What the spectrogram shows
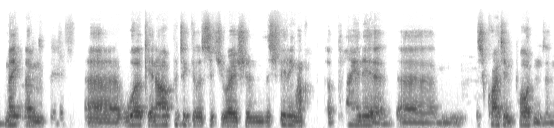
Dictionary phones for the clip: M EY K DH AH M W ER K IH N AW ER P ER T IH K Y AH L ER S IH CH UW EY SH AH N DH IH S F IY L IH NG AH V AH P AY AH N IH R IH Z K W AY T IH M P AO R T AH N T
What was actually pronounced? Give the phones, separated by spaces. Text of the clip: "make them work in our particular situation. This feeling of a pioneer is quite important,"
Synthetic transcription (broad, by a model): M EY K DH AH M W ER K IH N AW ER P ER T IH K Y L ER S IH CH UW EY SH AH N DH IH S F IY L IH NG AH V AH P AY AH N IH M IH S K W AY T IH M P AO R T N T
